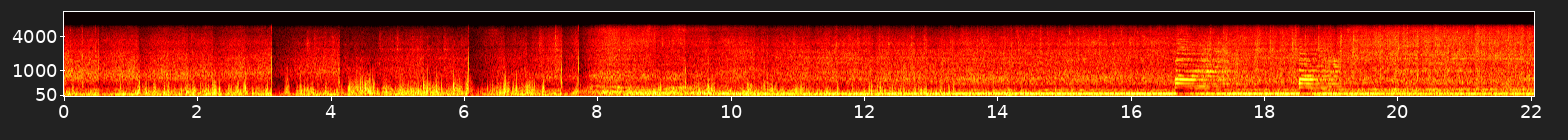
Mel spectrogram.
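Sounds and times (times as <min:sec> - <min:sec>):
diesel locomotive engine drone: 0:00.0 - 0:22.0.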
